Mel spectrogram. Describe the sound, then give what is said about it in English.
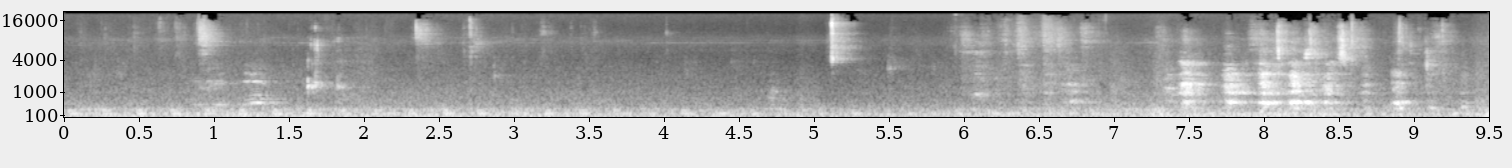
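Dogs panting, a run of quick, breathy huffs that grows louder and busier toward the end, over a steady low background hum. “Can we pause real quick? Yeah, I get the dogs.”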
